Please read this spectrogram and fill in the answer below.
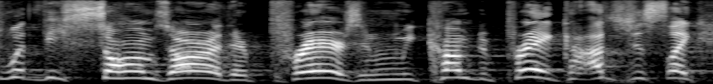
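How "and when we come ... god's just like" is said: ordinary talk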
